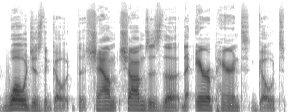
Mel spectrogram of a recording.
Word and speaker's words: Shams: I learned how to pronounce it. Shams.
